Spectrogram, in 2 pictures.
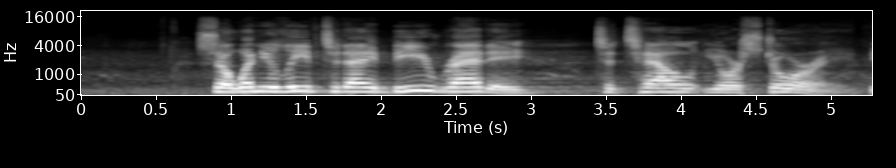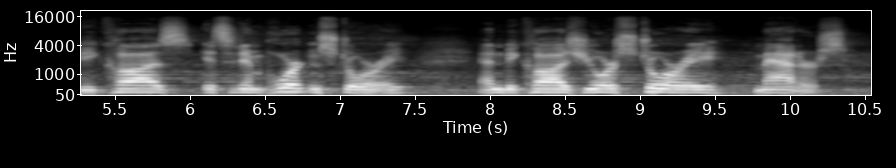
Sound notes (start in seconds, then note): none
